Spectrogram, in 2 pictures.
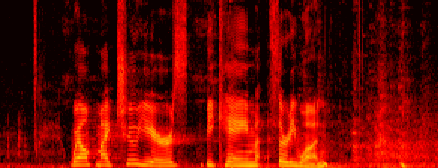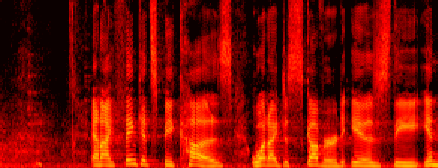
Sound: laughter

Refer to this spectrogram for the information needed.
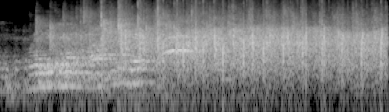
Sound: audience cheering and clapping

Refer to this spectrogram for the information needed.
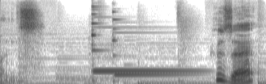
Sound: ding Dong

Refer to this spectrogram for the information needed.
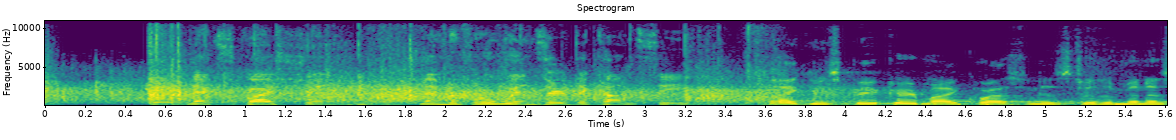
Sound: applause

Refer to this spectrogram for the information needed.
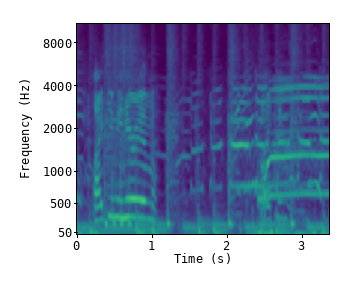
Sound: family cheering

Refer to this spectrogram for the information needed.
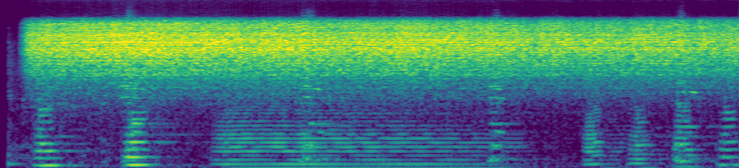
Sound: air hissing; quirky music

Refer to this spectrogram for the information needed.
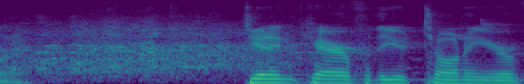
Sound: audience laughs

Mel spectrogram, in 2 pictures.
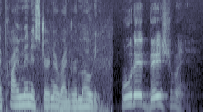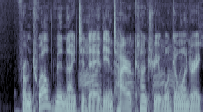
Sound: through translator

